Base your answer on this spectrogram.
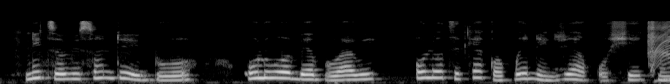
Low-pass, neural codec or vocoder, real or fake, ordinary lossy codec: none; none; real; none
